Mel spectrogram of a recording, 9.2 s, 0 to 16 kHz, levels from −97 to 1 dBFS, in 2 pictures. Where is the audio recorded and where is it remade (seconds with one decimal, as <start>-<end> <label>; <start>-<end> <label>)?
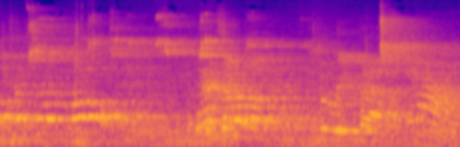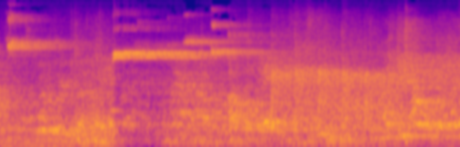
0.0-0.5 recorded; 0.5-1.0 remade; 1.0-3.5 recorded; 3.5-4.6 remade; 4.6-9.2 recorded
